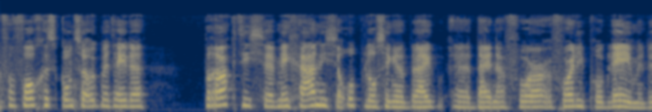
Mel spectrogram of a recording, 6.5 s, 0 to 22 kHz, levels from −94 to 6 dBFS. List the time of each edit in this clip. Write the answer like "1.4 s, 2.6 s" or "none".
none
